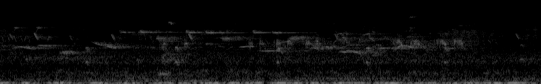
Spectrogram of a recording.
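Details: Wild birds singing in spring at the edge of a quiet countryside village near a small wetland: a mix of thin high whistles and short chirps from several birds, over a steady low rumble of rural ambience.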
